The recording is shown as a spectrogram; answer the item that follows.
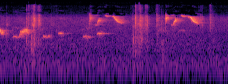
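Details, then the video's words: A bird mixes short mid-pitched chirps with sharp high squeaky notes, interrupted by a few clicking or rustling sounds in an otherwise quiet setting. "Sound of bird"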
